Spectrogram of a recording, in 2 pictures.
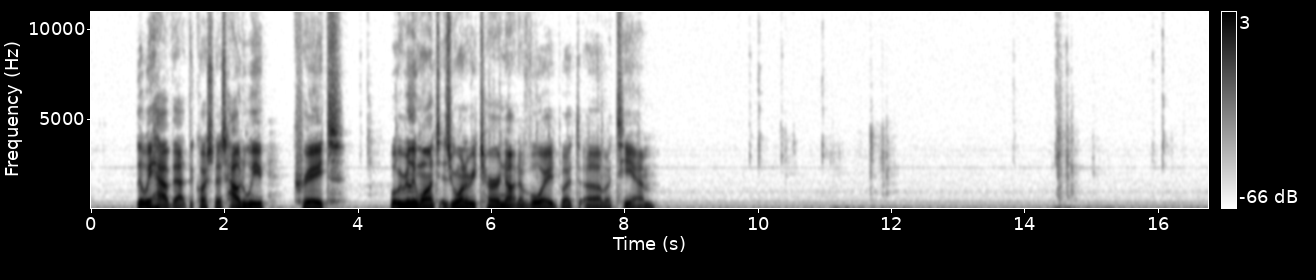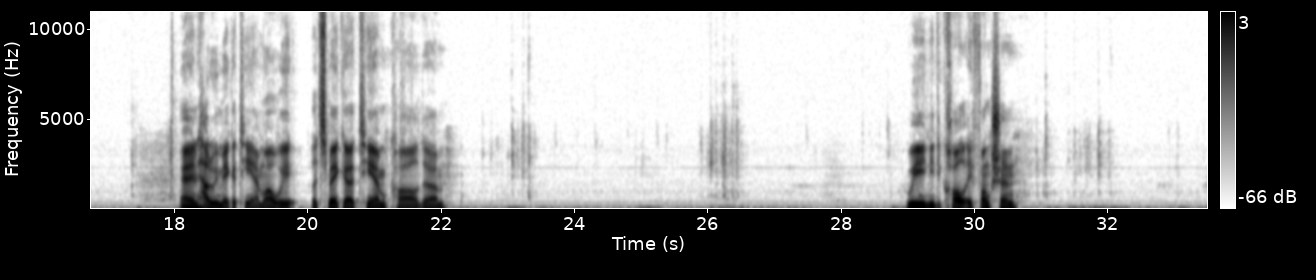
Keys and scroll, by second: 11.5 ctrl+c, 14.3 ctrl+v.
